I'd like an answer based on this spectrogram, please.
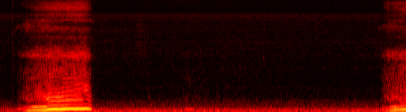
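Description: Deep, buzzing snores on the in-breath, about one breath every seven seconds, with quiet pauses between.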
